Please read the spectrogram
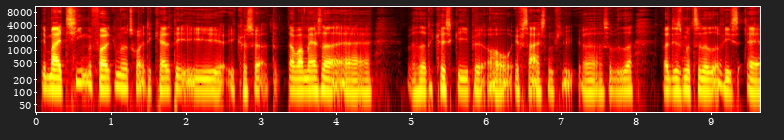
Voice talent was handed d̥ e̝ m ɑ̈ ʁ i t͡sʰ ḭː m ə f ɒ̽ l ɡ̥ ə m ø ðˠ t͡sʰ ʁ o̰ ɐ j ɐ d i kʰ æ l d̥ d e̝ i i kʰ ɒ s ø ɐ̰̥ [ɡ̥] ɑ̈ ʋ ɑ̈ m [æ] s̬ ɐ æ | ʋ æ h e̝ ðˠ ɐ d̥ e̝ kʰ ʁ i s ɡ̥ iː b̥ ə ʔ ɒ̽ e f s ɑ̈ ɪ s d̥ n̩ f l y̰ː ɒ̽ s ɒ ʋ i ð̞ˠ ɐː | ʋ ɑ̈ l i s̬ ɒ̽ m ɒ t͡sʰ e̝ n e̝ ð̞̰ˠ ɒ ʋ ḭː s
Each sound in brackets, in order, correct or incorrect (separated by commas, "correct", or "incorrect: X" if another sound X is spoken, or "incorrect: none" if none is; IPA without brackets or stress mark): incorrect: d̥, correct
